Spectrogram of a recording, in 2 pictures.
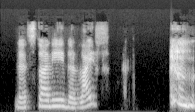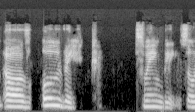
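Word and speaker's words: Ulrich Zwingli: study the life of ulrick swingle so it's a German pronunciation they say It's olic English or rich or rich and even English pronunciation says orich Okay so Who is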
